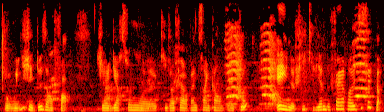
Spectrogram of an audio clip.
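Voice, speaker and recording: An earnest woman, her voice sitting on the low side. She answers questions thoughtfully and pauses often with fillers as she searches for her words. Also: big pitch swings. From Algeria. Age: 50s. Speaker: interviewee. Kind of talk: casual interview answers.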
